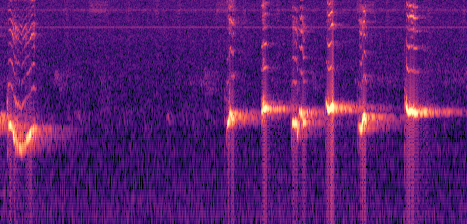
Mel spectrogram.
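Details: Greater green leafbird (cucak ijo) sings a downslurred whistle, then after a gap a string of six sharp whistled notes, alternately rising and dipping, roughly three per second, in otherwise quiet surroundings.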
